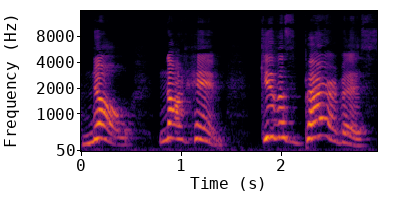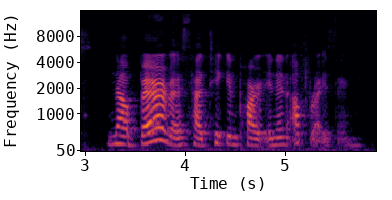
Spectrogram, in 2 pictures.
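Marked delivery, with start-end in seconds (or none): 0.0-3.1 loud, high crowd cry, slowing on the name; shouting back. Acted. The crowd shouts back at Pilate, loud and high. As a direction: shout the demand for Barabbas. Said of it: "They shouted back".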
